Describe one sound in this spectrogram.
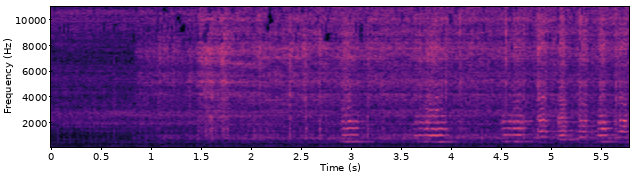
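A gramophone record plays music with surface crackle.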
